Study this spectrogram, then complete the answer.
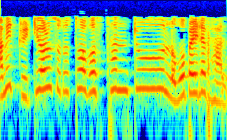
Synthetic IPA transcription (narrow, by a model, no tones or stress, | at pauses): amitɹitijɔaɹusotutʰːɔːbɔstʰantʊlobɔpaɹilɛbʱal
